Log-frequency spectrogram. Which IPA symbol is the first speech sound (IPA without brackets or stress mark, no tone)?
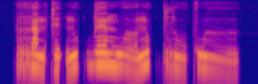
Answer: r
